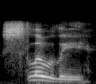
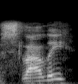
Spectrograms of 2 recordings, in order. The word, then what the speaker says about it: slowly: And our last one here is the word slowly instead of slowly. Okay, it's oh, slowly. Slowly.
